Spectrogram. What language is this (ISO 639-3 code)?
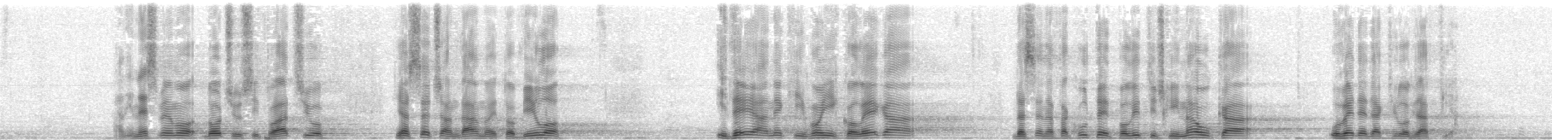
srp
